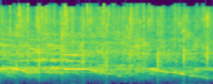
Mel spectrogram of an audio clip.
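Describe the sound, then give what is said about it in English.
A crowd claps steadily as judges award a blue ribbon to Bent Paddle Brewing Company, with sharp scattered hand claps running throughout, while drawn-out falling whoops or whistles rise over the applause. The sound stays fairly loud and even for the whole stretch. “And the crowd goes wild.”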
